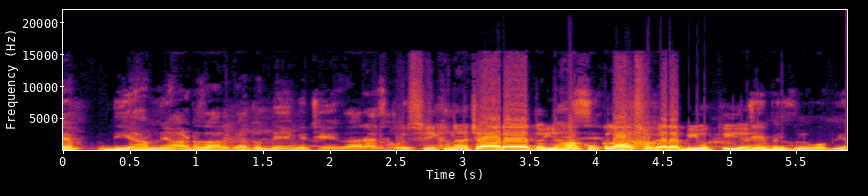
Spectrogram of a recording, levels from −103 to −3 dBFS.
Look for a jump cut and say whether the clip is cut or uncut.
cut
